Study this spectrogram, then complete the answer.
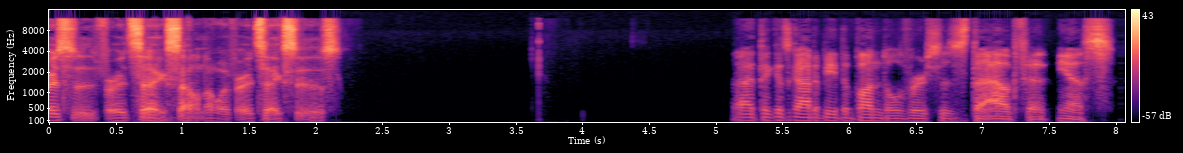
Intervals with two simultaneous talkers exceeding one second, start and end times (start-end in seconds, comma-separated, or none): none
